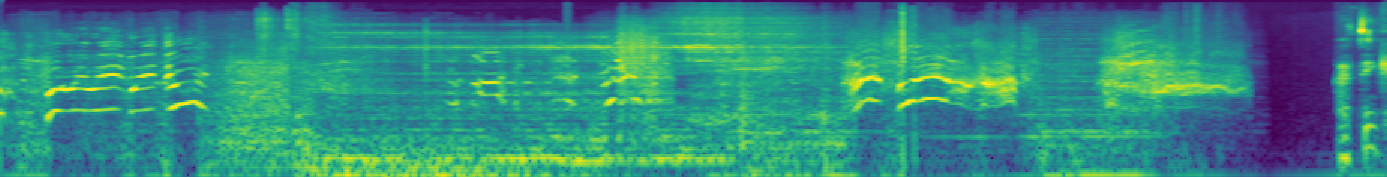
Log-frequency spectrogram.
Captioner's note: screaming in pain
